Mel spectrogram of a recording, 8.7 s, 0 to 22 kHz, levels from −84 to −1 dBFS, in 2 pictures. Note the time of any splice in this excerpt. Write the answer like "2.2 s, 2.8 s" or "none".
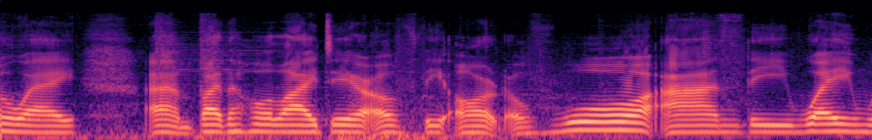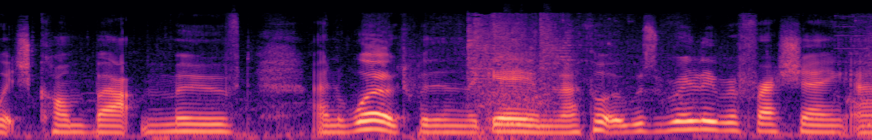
6.2 s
